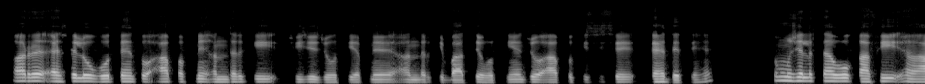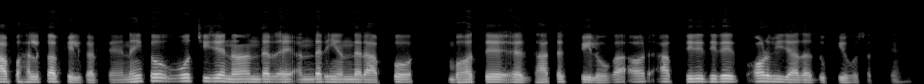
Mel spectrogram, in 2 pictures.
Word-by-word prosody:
और 160 Hz, 0 st, +4 dB
ऐसे 145 Hz, -2 st, +3 dB
लोग 145 Hz, -2 st, +4 dB
होते 135 Hz, +1 st, +2 dB
हैं, 135 Hz, -1 st, +1 dB
तो -, -, -2 dB
आप 130 Hz, 0 st, 0 dB
अपने 130 Hz, +1 st, -2 dB
अंदर 120 Hz, +1 st, -1 dB
की 125 Hz, 0 st, -3 dB, 0.2 s
चीज़ें 115 Hz, 0 st, -2 dB
जो 110 Hz, 0 st, -4 dB
होती 110 Hz, +1 st, -5 dB
हैं, 110 Hz, -, -2 dB
अपने 110 Hz, +1 st, -1 dB
अंदर 110 Hz, -1 st, -4 dB
की 110 Hz, +1 st, -10 dB
बातें 105 Hz, +3 st, -1 dB
होती 105 Hz, +1 st, -4 dB
हैं, 115 Hz, 0 st, 0 dB
जो 115 Hz, 0 st, 0 dB
आप 110 Hz, 0 st, 0 dB, 0.2 s
किसी 110 Hz, +1 st, -17 dB
से 115 Hz, 0 st, -3 dB, 0.2 s
कह 125 Hz, 0 st, +4 dB
देते 110 Hz, -2 st, -4 dB
हैं, 135 Hz, +8 st, -10 dB, 0.6 s
तो 180 Hz, -, -5 dB
मुझे 170 Hz, -2 st, +4 dB
लगता 160 Hz, 0 st, 0 dB
है, -, -, +6 dB
वो 150 Hz, 0 st, +6 dB
काफ़ी 135 Hz, +3 st, +3 dB
आप 125 Hz, -2 st, +3 dB
हल्का 120 Hz, +3 st, +3 dB
फ़ील 115 Hz, -4 st, -2 dB
करते 100 Hz, +1 st, -6 dB
हैं। 105 Hz, +1 st, -8 dB
नहीं, 125 Hz, +5 st, +1 dB
तो 160 Hz, -1 st, +4 dB
वो 150 Hz, +3 st, +1 dB
चीज़ें 150 Hz, 0 st, +3 dB
ना, 125 Hz, -1 st, +3 dB
अंदर 125 Hz, 0 st, +1 dB
ए 120 Hz, -, +3 dB
अंदर 115 Hz, +2 st, -1 dB
ही 120 Hz, 0 st, +1 dB
अंदर 115 Hz, 0 st, 0 dB
आपको 115 Hz, +1 st, 0 dB, 0.4 s
बहुत 115 Hz, +2 st, -1 dB
अ, 115 Hz, -1 st, +2 dB
घातक 110 Hz, +4 st, -3 dB, 0.2 s
फ़ील 115 Hz, -3 st, 0 dB
होगा 100 Hz, +4 st, -3 dB
और 130 Hz, 0 st, -5 dB
आप 130 Hz, 0 st, -1 dB, 0.2 s
धीरे-धीरे 135 Hz, 0 st, +3 dB
और 140 Hz, +1 st, +3 dB
भी 130 Hz, -1 st, -1 dB
ज़्यादा 110 Hz, -2 st, 0 dB
दुखी 105 Hz, +2 st, -10 dB
हो 100 Hz, 0 st, -7 dB
सकते 105 Hz, -, -24 dB
हैं। 105 Hz, +4 st, -25 dB
120 Hz, 210 wpm, -23 LUFS, 110-135 Hz, 0.6 s, है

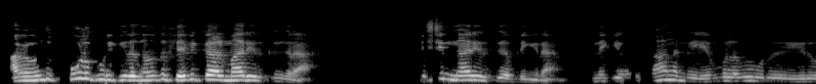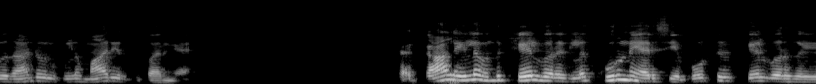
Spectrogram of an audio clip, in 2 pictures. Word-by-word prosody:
அவன் 180 Hz, +3 st, +4 dB
வந்து 215 Hz, +4 st, +2 dB, 0.2 s
கூழு 270 Hz, +2 st, +4 dB
குடிக்குறத 195 Hz, -3 st, +4 dB
வந்து 215 Hz, +2 st, -2 dB
பெவிகால் 205 Hz, +1 st, +7 dB
மாரி 195 Hz, 0 st, +5 dB
இருக்குங்குறான். 150 Hz, -6 st, -9 dB, 1.1 s
பிசின் 270 Hz, -10 st, -6 dB
மாறி 200 Hz, 0 st, +3 dB
இருக்கு 175 Hz, -3 st, -6 dB
அப்டிங்குறான். 220 Hz, 0 st, -10 dB, 0.3 s
இன்னைக்கு 150 Hz, +1 st, -13 dB
வந்து 160 Hz, -, -20 dB, 0.2 s
காலங்கள் 185 Hz, -6 st, -4 dB
எவ்வளவு 165 Hz, +3 st, -7 dB
ஒரு 155 Hz, -1 st, -11 dB, 0.3 s
20 135 Hz, -2 st, -7 dB
ஆண்டுகளுக்குள்ள 140 Hz, -3 st, -10 dB
மாறி 160 Hz, +3 st, -5 dB
இருக்கு 215 Hz, +4 st, -26 dB
பாருங்க. 95 Hz, -3 st, -12 dB, 2.3 s
அ -, -, -5 dB, 0.2 s
காலைல 205 Hz, +5 st, +3 dB
வந்து 185 Hz, +2 st, -2 dB, 0.2 s
கேழ்வரகுல 170 Hz, -6 st, +1 dB, 0.2 s
குருணை 200 Hz, +2 st, +3 dB
அரிசிய 145 Hz, -2 st, -6 dB
போட்டு 150 Hz, +4 st, -7 dB, 0.3 s
கேழ்வரகு, 145 Hz, -5 st, -3 dB
175 Hz, 110 wpm, -21 LUFS, 150-200 Hz, 2.3 s, பெவிகால்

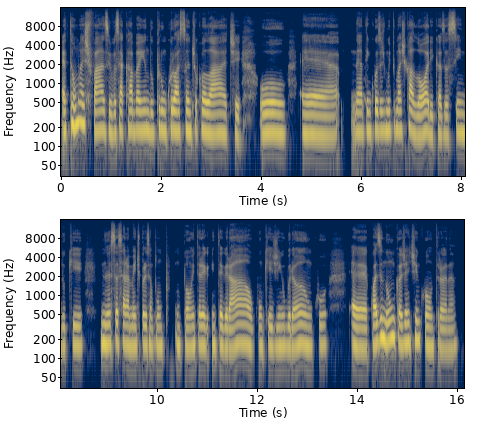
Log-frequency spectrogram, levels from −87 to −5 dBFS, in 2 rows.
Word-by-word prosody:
é 170 Hz, -, +4 dB
tão 210 Hz, +4 st, +3 dB
mais 230 Hz, -1 st, +4 dB
fácil. 180 Hz, -2 st, +1 dB
Você 165 Hz, +2 st, 0 dB
acaba 180 Hz, +1 st, +1 dB
indo 180 Hz, -2 st, -1 dB
para 185 Hz, +2 st, -2 dB
um 175 Hz, -, 0 dB
croissant 180 Hz, 0 st, +2 dB
de 185 Hz, -, -7 dB
chocolate 165 Hz, -4 st, +1 dB, 0.4 s
ou, 165 Hz, -1 st, +3 dB, 0.3 s
eh, 155 Hz, -2 st, +1 dB, 0.2 s
né, 170 Hz, 0 st, -2 dB
tem 180 Hz, 0 st, -2 dB
coisas 180 Hz, +1 st, -1 dB
muito 180 Hz, +1 st, -3 dB
mais 180 Hz, -1 st, -1 dB
calóricas, 155 Hz, -3 st, +1 dB
assim, 165 Hz, +2 st, -1 dB
do 155 Hz, -1 st, -4 dB
que 165 Hz, +1 st, -4 dB, 0.3 s
necessariamente, 170 Hz, -2 st, +1 dB
por 170 Hz, -, +1 dB
exemplo, 160 Hz, 0 st, -3 dB
um 160 Hz, -, -3 dB
p 160 Hz, -, -19 dB
um 165 Hz, -1 st, -3 dB
pão 155 Hz, -1 st, -2 dB
intre 160 Hz, -1 st, 0 dB
integral 165 Hz, 0 st, +1 dB
com 160 Hz, 0 st, -6 dB
queijinho 160 Hz, 0 st, -4 dB
branco, 165 Hz, +1 st, -2 dB, 0.5 s
eh, 155 Hz, -2 st, +4 dB
quase 170 Hz, +7 st, +4 dB
nunca 200 Hz, -1 st, +3 dB
a -, -, +3 dB
gente 180 Hz, +3 st, 0 dB
encontra, 155 Hz, -5 st, -2 dB
né. 145 Hz, +3 st, -8 dB
165 Hz, 155 wpm, -22 LUFS, 160-180 Hz, 0.5 s, é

